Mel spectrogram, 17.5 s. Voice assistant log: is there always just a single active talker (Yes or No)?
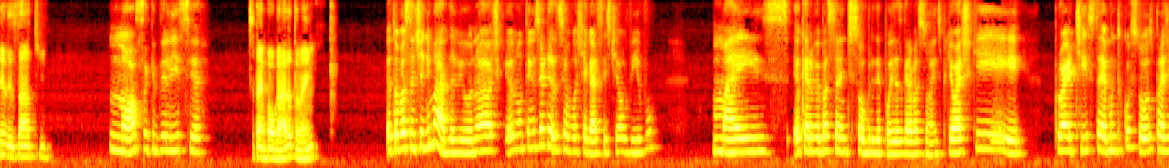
Yes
